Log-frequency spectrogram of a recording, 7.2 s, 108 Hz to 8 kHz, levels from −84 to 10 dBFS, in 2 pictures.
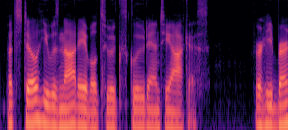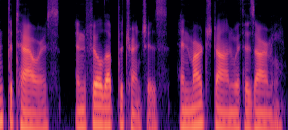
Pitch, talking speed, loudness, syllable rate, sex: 105 Hz, 210 wpm, -20 LUFS, 5.6 syllables/s, male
